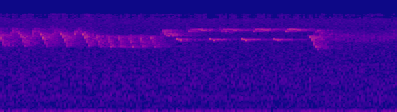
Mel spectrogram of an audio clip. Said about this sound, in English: So there is some bird life. A wren.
